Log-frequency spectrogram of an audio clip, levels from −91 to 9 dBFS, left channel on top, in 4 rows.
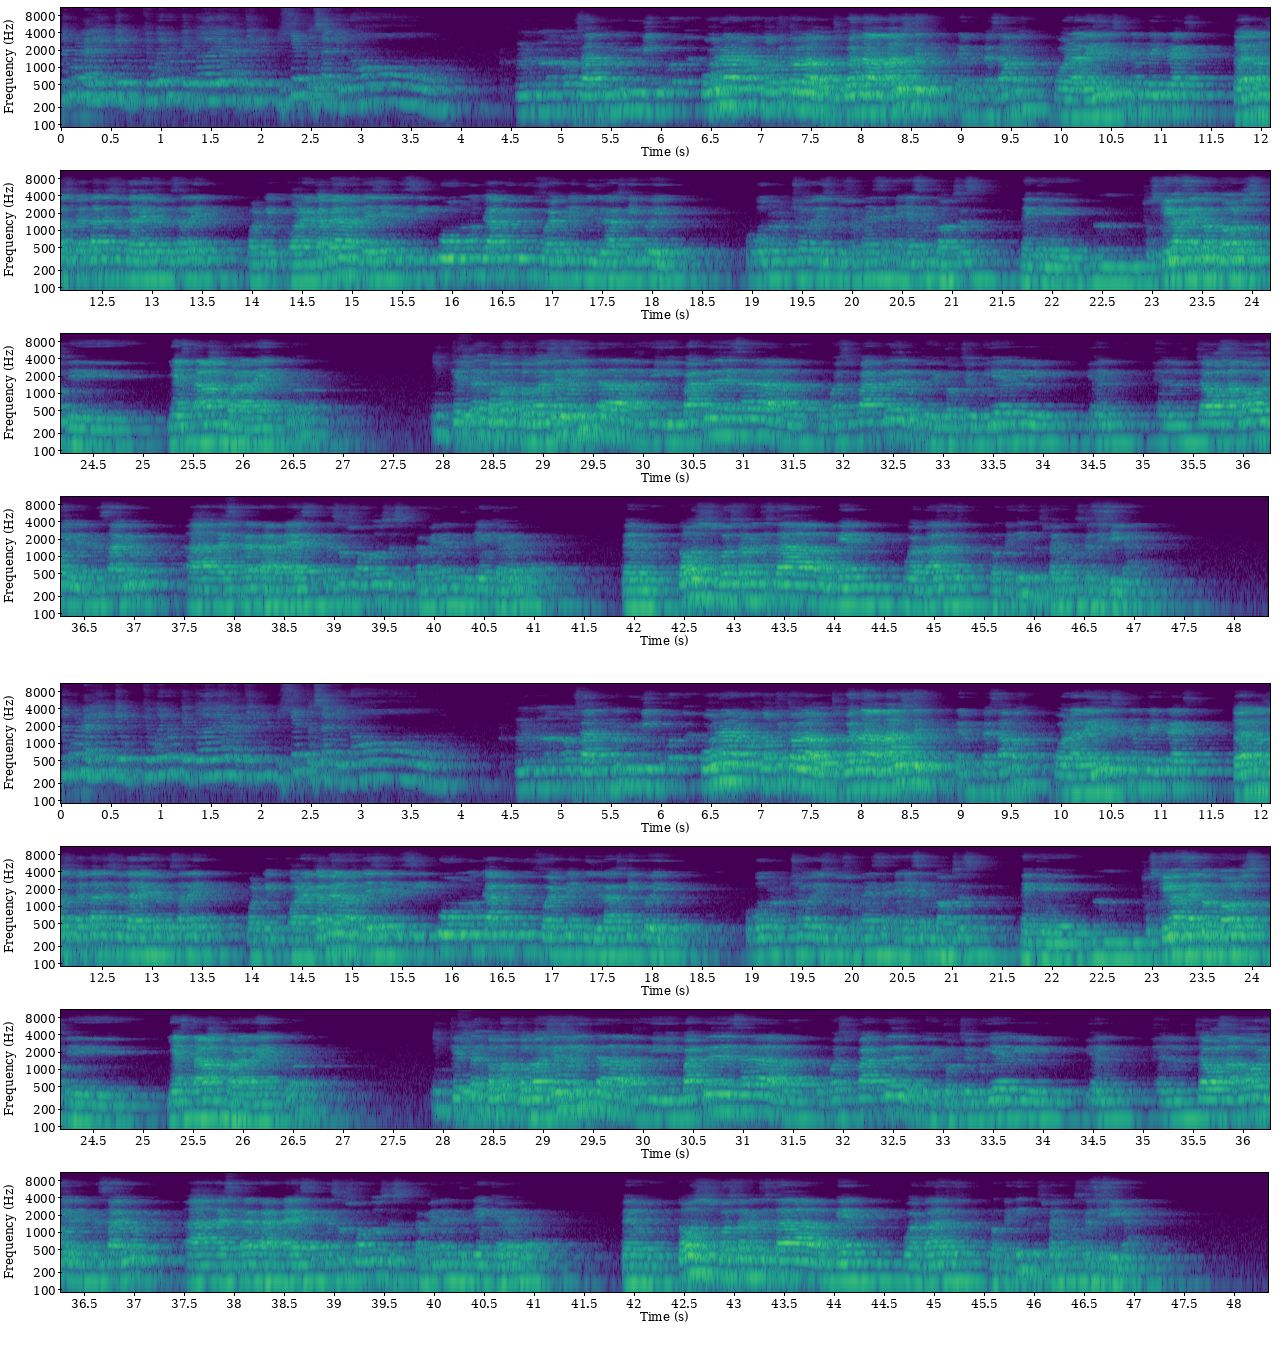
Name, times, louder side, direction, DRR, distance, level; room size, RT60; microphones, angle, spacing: voice 1, 0.0-3.9 27.9-28.6 37.8-38.1, equal, 5° left, -11 dB, 1.0 m, -37 dB
voice 2, 4.5-8.7 8.9-9.6 9.9-11.3 11.7-13.5 13.9-18.3 18.9-21.2 21.7-24.8 25.2-26.6 28.1-34.1 34.4-34.7 35.1-37.1 37.5-41.0 41.9-45.3 45.6-47.0, right 1 dB, 55° right, -9 dB, 0.6 m, -27 dB
3.4 x 2.9 x 3.2 m, 1.2 s
head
